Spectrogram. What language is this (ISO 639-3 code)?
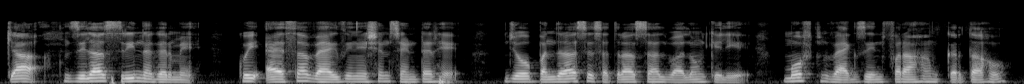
urd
